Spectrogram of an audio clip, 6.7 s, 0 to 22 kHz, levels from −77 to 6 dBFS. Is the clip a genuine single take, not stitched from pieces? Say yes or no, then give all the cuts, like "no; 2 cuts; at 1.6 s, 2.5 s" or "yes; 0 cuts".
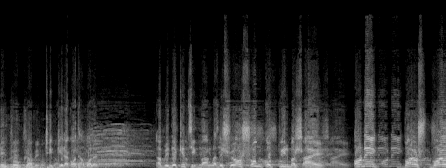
no; 1 cut; at 2.3 s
